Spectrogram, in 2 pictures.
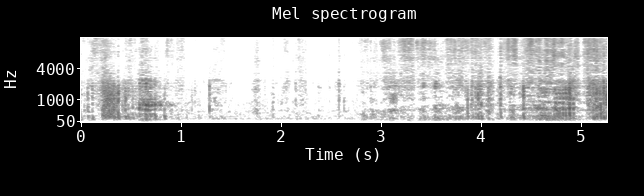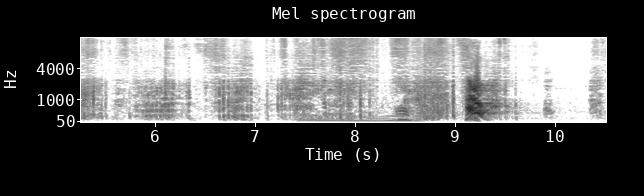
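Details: Rottweilers Malysh and Sam wrestle over who holds the hill; after a near-silent start come scattered rough growly vocal bursts, ending in one sharp loud bark-like shout, then quiet.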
